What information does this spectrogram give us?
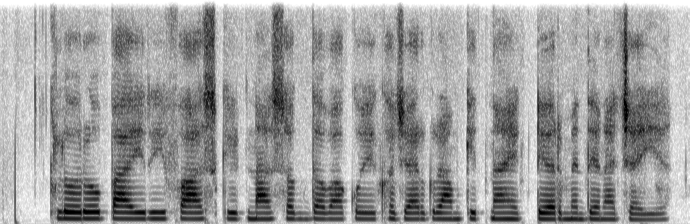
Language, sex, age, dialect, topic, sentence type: Magahi, female, 18-24, Southern, agriculture, question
